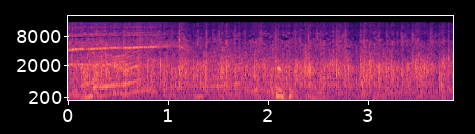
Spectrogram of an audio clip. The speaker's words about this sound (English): Gotta give her a big round of applause. We sure appreciate you taking time out to come here and be with us in the Trap House tonight.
